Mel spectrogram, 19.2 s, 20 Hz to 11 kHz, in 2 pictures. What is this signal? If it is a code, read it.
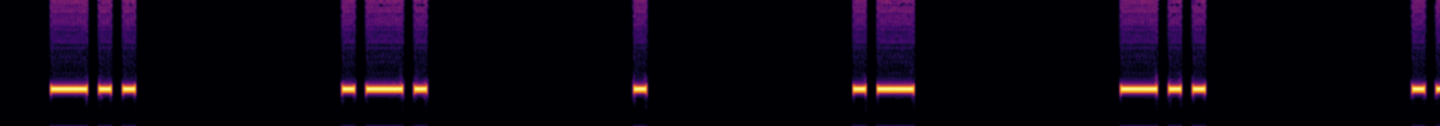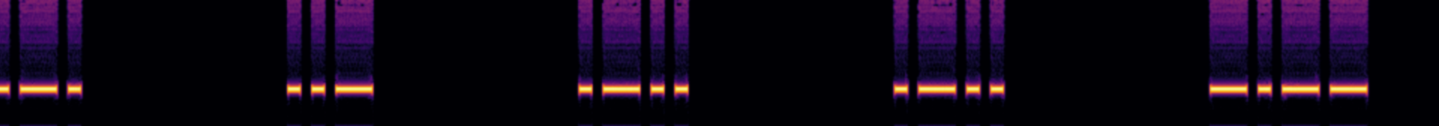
Morse code, heard as a keyed tone, about 15 wpm, spaced as for 5 wpm, 1000 Hz. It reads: DREADFULLY
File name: qotdfiles / 5wpm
